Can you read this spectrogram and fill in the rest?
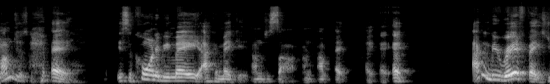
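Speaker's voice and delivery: ordinary delivery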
